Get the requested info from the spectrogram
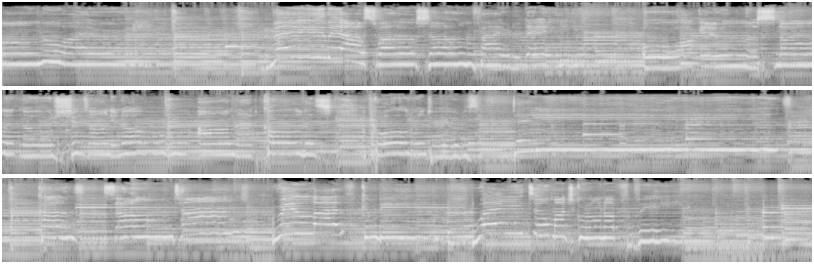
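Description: A live band playing a song: acoustic and electric guitars, electric bass, keyboard and drums, with notes bending and wavering over a steady beat.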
